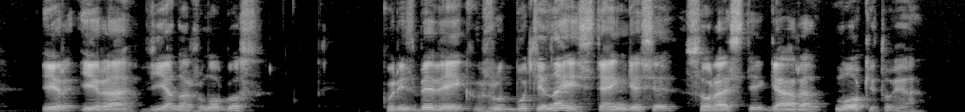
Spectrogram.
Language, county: Lithuanian, Vilnius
